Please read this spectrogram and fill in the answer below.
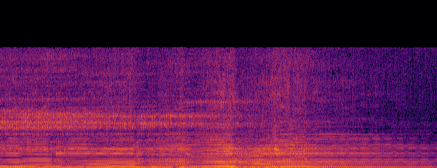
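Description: Bowed cello playing slow, sustained notes that change every second or so, growing gradually quieter in the second half.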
